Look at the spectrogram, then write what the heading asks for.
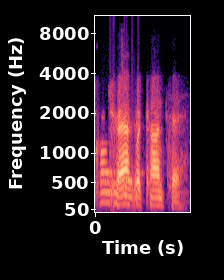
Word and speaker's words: Traficante: Without the accent, it's Traficante.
